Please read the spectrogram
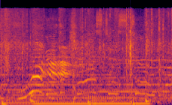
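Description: Background music: a sustained low bass under a melody whose notes slide up and down in pitch.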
